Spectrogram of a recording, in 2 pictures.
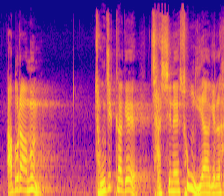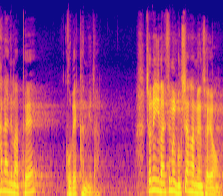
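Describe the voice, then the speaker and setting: A male pastor preaching to his congregation in an earnest, conversational tone. His voice sits fairly high and swings widely in pitch. Long reverb from the church hall surrounds every phrase. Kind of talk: sermon. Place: church sanctuary.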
